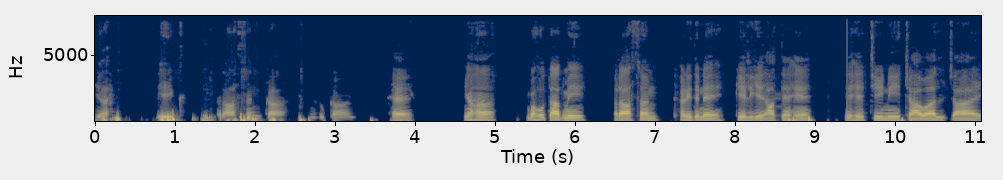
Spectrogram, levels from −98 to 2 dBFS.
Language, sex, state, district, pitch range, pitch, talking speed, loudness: Hindi, male, Bihar, Lakhisarai, 120-135 Hz, 125 Hz, 110 wpm, -27 LUFS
